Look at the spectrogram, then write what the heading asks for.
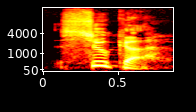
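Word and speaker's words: תשוקה: Now this word desire in the Hebrew uh is a word is the word suka. The t is silent.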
